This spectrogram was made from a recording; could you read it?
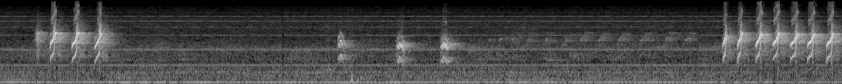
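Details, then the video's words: Red-eyed bulbul, vigorous singer used to lure male and female bulbuls: two sharp chips, three spaced notes, a soft faint trill, then a brisk burst of six ringing notes; faint electrical hum throughout. "suara merbah mata merah yang BIKIN tegang burung merbah"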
